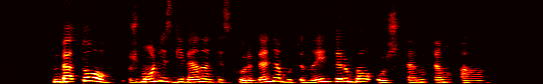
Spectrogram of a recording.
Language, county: Lithuanian, Marijampolė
